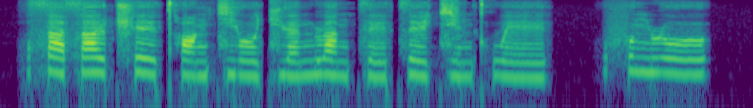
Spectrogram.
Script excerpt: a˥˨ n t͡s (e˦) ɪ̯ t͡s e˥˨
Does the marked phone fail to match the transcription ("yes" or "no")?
yes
